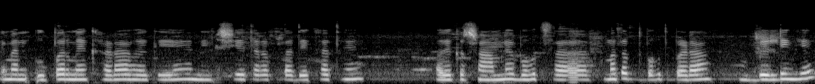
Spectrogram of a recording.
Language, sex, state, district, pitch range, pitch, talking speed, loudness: Chhattisgarhi, female, Chhattisgarh, Sarguja, 220-235 Hz, 230 Hz, 155 wpm, -17 LUFS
